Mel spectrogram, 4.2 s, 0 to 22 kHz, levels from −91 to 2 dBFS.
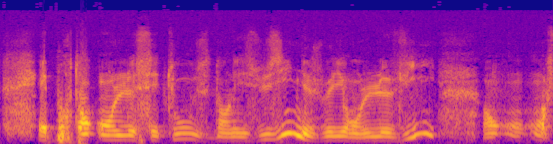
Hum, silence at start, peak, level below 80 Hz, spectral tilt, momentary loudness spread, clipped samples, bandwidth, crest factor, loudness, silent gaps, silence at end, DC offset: none; 0 s; 0 dBFS; -46 dBFS; -5 dB/octave; 9 LU; under 0.1%; 16.5 kHz; 16 dB; -16 LUFS; none; 0 s; under 0.1%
